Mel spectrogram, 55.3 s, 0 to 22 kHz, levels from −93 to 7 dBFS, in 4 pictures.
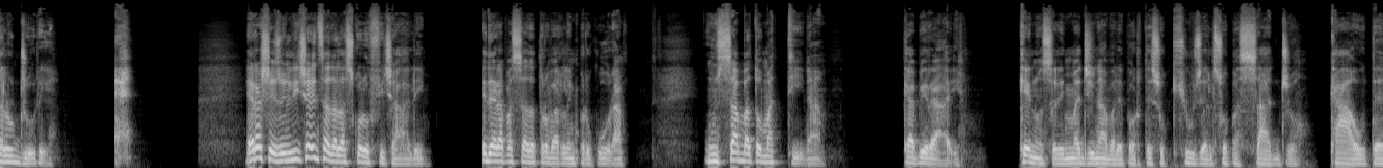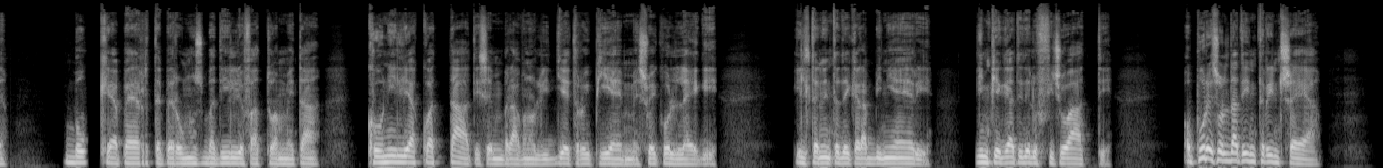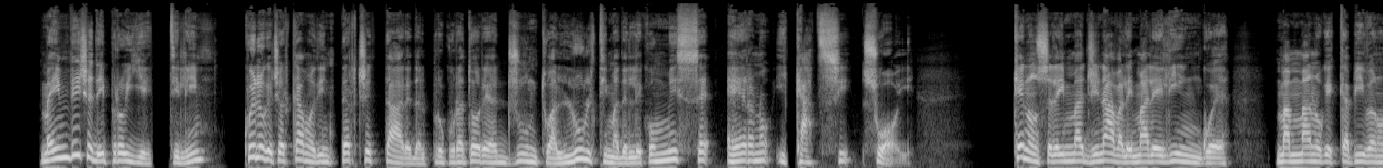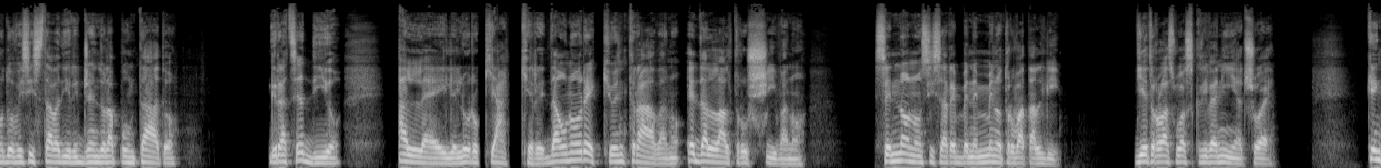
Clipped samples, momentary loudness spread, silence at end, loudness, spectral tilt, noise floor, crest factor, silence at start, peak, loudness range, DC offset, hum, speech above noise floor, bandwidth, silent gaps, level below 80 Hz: under 0.1%; 9 LU; 0 s; -16 LUFS; -5 dB/octave; -86 dBFS; 14 dB; 0 s; -2 dBFS; 4 LU; under 0.1%; none; 70 dB; 19 kHz; none; -52 dBFS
